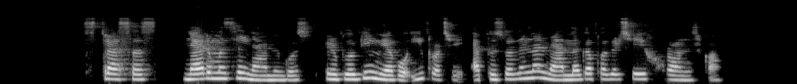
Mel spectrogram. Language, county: Lithuanian, Marijampolė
